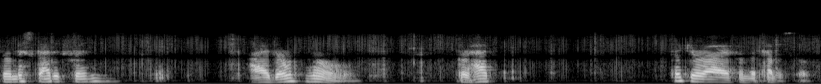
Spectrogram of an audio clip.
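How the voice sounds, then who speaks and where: An actor playing a stern, cryptic astronomer in a 1940s radio drama, commanding and deliberate. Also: male voice, mid-range voice, lively intonation. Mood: cryptic, ominous. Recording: muffled, noisy old radio recording.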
